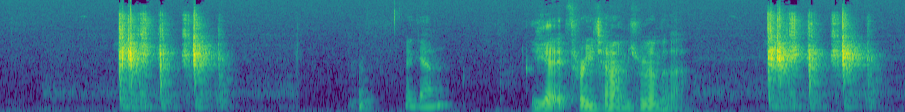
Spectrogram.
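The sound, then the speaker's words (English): A fist punches a wooden plank in two quick bursts of sharp, hollow knocks, several hits in each. A person talks briefly in the pause between them. “No, I punched that plank of wood.”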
